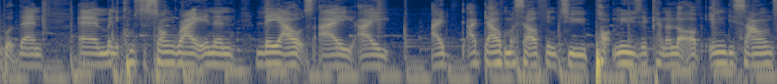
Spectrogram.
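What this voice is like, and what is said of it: Manchester English accent. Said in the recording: “the people are hearing that accent. ... I'm from Manchester, my side. Manny, innit?”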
